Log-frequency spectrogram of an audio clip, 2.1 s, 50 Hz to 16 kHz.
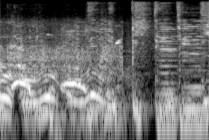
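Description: A voice wails up and down in pitch, several swoops in a row. About 1.3 seconds in, the closing theme music cuts in abruptly with a keyboard and a steady beat.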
